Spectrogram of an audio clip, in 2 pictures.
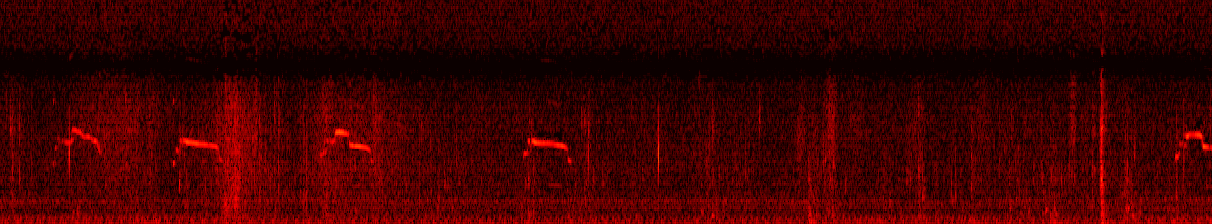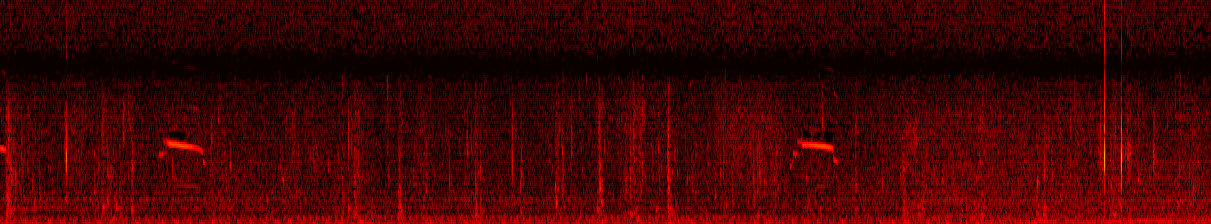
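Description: Boat engine idling steadily under the water noise, with a few sharp knocks. Short high chirps with a falling hook come every second or two.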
